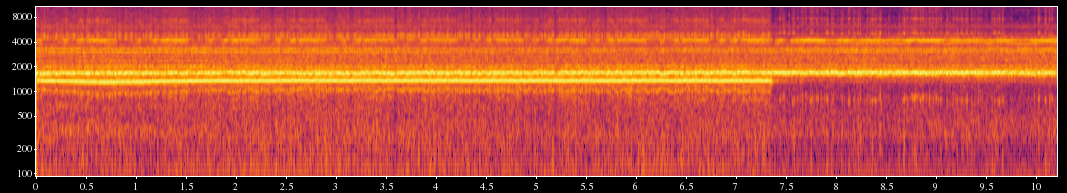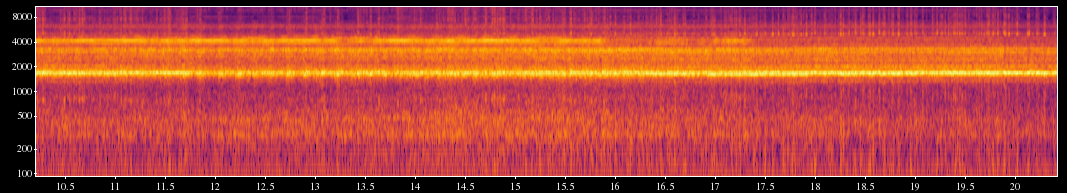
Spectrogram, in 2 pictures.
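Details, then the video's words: Cicada, chicharra or cigarra (Chikilichi in Náhuatl), said to predict rain and heard mostly in the warmest season, singing males: a steady, piercing whistled drone with layered overtones that shifts abruptly to a slightly different pitch partway through and continues unbroken. "Canto de la chicharra o cigarra"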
